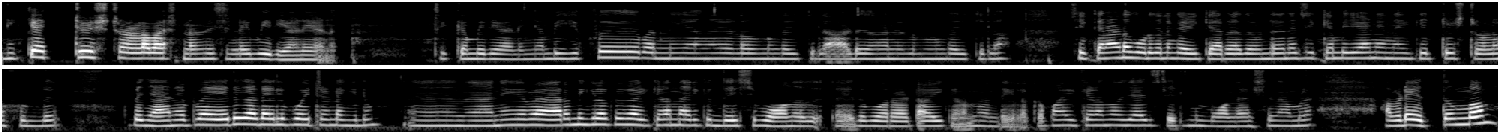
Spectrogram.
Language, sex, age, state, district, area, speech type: Malayalam, female, 30-45, Kerala, Kozhikode, urban, spontaneous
